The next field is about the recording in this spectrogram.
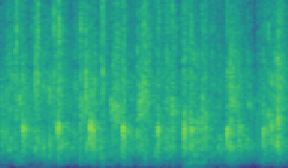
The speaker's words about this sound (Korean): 일단 여기서 박수 한번 쳐야 되나요? 네, 박수 한번.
